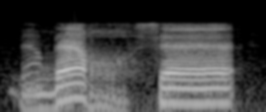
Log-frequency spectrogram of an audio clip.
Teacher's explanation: ترقق الباء وتفخم السين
